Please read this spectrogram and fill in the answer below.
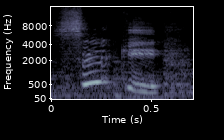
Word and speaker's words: Suki: Suki, you sound like, you know, Suki, like the word like in Japanese.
